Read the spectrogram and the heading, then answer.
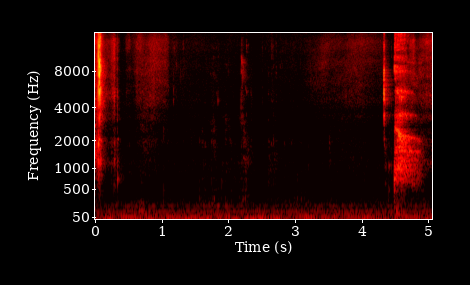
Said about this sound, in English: Just popped the seal on that good high-quality H2O.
